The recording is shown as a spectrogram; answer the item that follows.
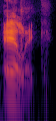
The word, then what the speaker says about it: Alex: they call it Murdock his name looks like Alex and they call him Alec yes what is that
